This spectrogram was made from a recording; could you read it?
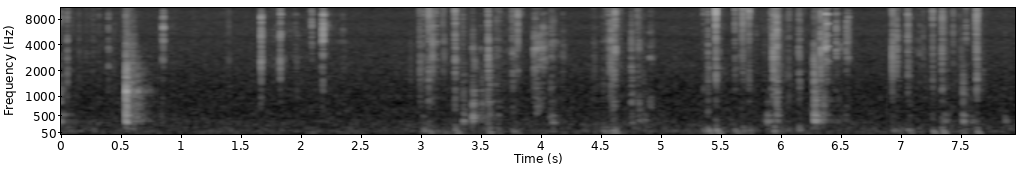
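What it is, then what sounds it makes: Bar soap being carved. A solid rectangular bar of orange and cream striped soap is held in the hand and carved with a utility knife blade. The cuts make a quiet series of crisp, bright, dry clicks and short scraping crackles that come in irregular bursts, each dying away almost at once, with pauses of near silence between them.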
